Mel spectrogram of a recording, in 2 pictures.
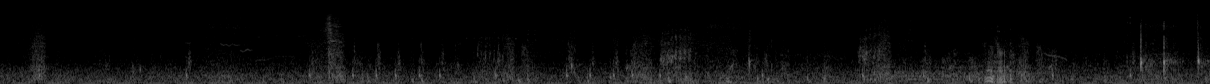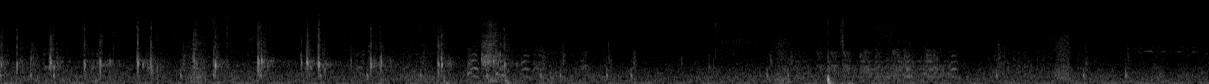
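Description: Horse hooves clip-clop at a walking pace over a steady background wash in Red Dead Redemption 2, with occasional louder thuds; no clear neigh stands out.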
